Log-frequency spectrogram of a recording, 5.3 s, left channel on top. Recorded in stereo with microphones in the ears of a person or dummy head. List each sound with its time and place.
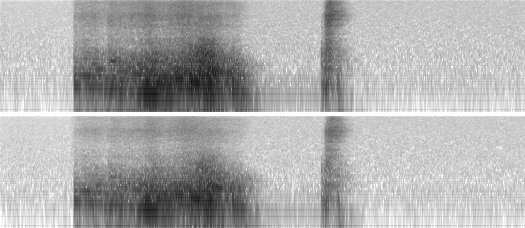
0.7 s tape being pulled: 25° left (ahead or behind), 0.9 m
